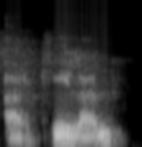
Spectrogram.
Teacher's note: the lateral is replaced by a tap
